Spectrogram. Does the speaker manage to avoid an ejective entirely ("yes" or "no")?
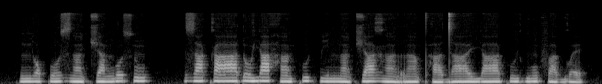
yes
